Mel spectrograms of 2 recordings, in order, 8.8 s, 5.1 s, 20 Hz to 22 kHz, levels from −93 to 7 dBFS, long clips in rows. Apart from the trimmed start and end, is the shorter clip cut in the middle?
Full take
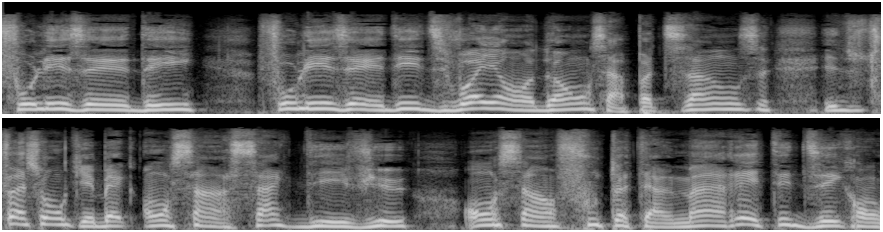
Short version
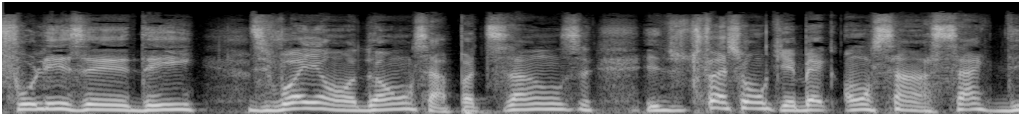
yes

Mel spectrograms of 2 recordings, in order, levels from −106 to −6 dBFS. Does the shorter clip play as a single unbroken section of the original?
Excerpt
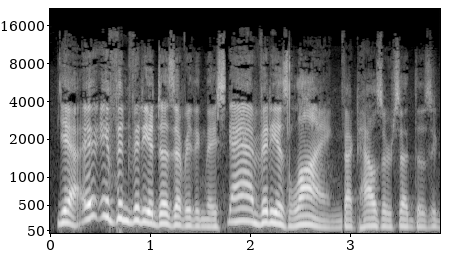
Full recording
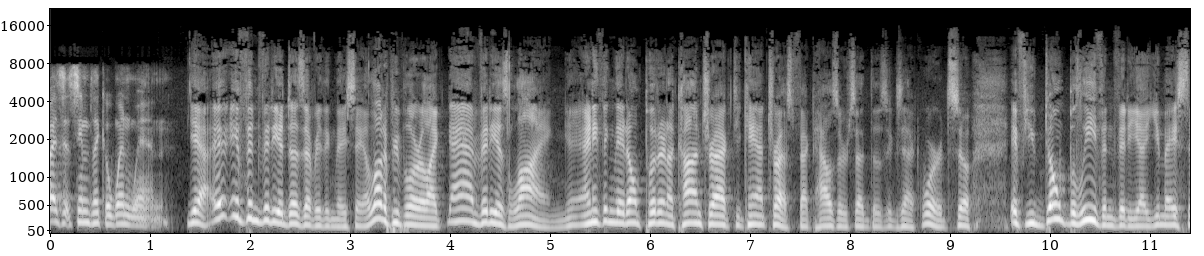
no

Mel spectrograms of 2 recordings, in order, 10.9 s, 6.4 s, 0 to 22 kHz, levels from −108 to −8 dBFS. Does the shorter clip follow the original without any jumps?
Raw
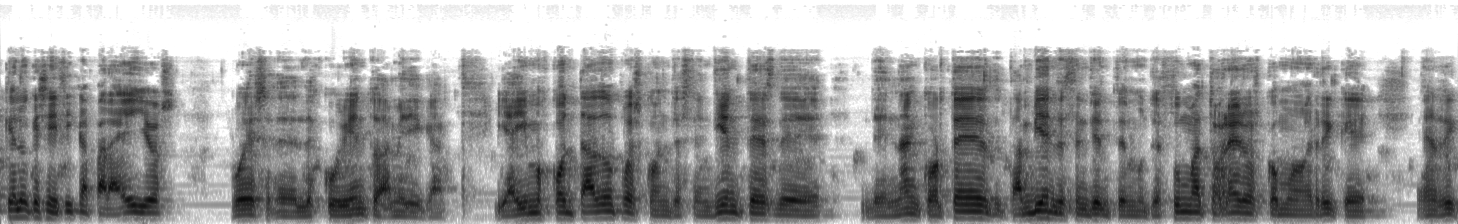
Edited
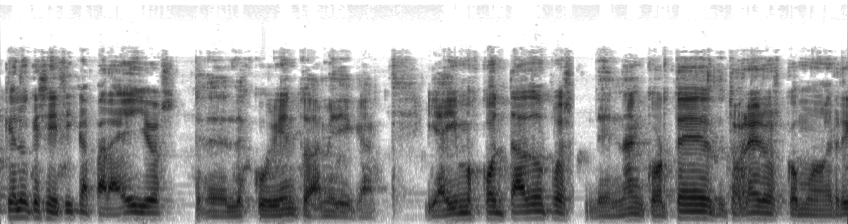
no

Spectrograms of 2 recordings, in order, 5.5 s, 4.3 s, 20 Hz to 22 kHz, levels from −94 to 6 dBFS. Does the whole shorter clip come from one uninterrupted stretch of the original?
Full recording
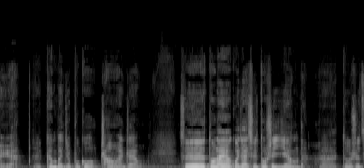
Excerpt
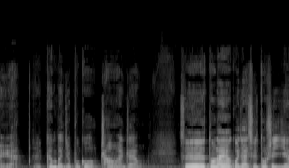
yes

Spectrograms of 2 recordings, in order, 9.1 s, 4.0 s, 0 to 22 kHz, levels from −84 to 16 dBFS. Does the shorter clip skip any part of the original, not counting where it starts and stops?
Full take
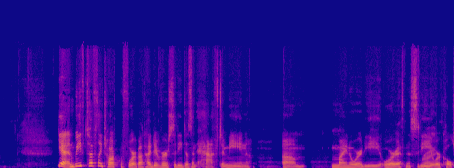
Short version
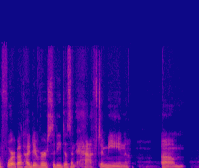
no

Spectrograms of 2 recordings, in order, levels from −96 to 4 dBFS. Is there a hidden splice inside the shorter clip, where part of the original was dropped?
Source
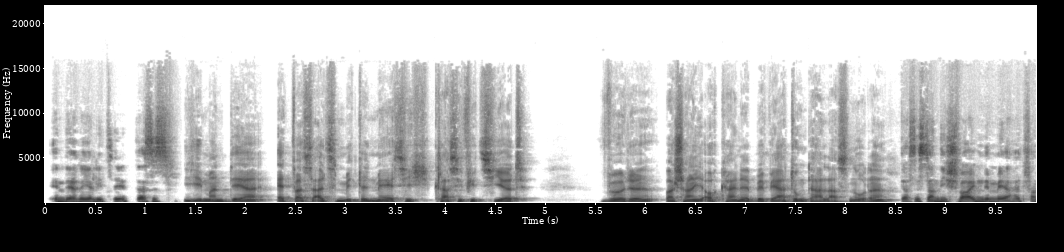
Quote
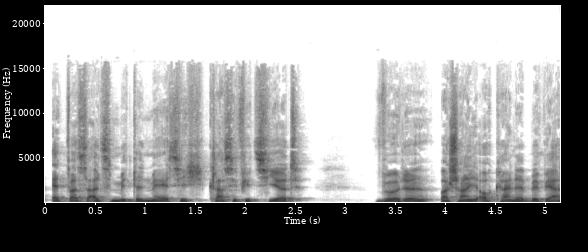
no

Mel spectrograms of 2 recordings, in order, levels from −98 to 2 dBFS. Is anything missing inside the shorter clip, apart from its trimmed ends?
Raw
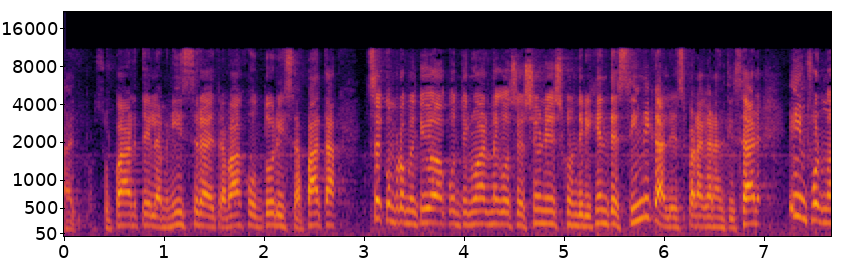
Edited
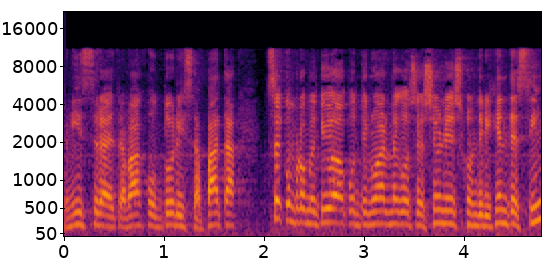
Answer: no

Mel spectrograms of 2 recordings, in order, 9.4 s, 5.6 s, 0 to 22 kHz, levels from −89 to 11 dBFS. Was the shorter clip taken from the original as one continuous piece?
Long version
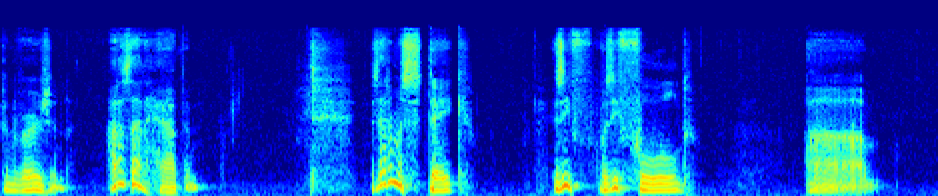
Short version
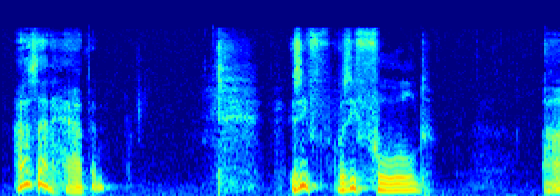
no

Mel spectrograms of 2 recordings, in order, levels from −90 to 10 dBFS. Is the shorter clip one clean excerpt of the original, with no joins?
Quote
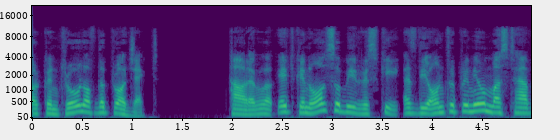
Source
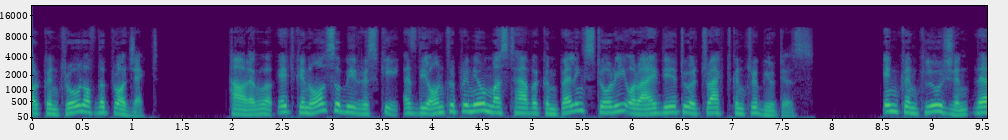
yes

